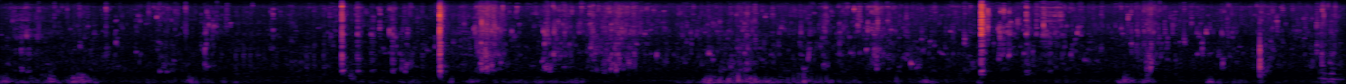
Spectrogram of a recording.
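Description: Water lapping and dripping against the floating fish cage's frame in small uneven washes, with a few sharp clicks.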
